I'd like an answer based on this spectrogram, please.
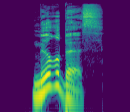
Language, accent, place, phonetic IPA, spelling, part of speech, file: German, Germany, Berlin, [ˈmʏʁbəs], mürbes, adjective, De-mürbes.ogg
- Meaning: strong/mixed nominative/accusative neuter singular of mürb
